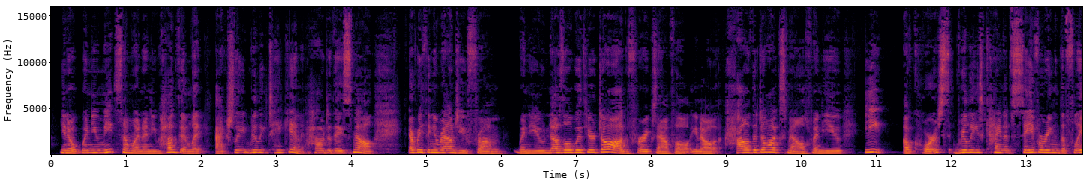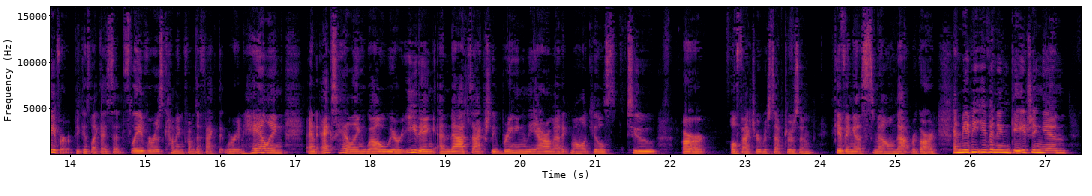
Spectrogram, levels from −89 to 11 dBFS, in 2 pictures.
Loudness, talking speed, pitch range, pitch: -23 LUFS, 195 wpm, 175-230 Hz, 190 Hz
